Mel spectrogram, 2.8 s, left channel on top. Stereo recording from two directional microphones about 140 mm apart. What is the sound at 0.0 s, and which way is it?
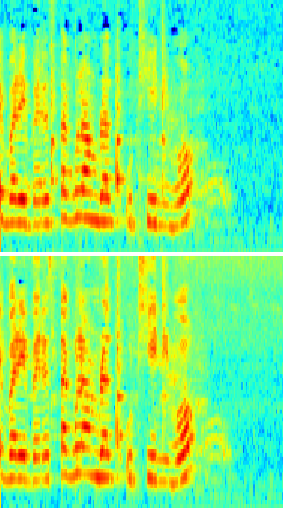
Speech, 25° right (ahead or behind).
